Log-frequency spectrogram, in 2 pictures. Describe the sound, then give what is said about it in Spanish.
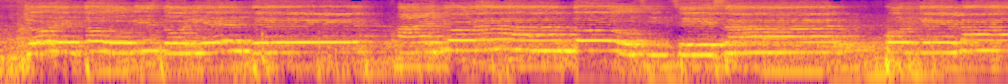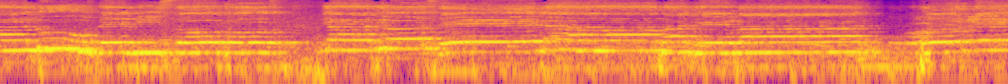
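Women praise singers of the Pacific region sing a devotional chant together at a Eucharist honouring victims in the new municipal seat of Bojayá, sustained melodic phrases rising and falling loud, with brief breaths between lines and no instruments standing out. “Escuchemos un fragmento de sus cánticos.”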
